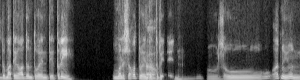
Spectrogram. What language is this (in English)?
Filipino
